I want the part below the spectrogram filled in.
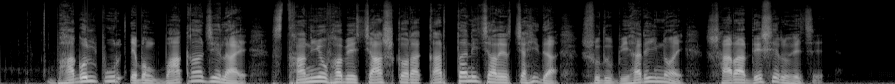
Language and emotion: Bengali, neutral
